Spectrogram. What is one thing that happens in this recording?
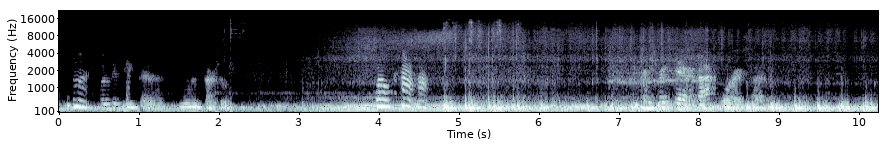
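A young man talks through an online call.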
